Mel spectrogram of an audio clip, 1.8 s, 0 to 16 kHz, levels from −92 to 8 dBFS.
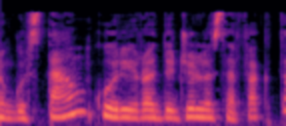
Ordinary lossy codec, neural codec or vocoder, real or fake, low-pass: MP3, 48 kbps; none; real; 14.4 kHz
